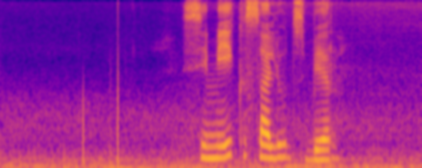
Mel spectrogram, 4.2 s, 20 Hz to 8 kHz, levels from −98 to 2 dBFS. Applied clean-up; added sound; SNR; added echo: none; none; none; none.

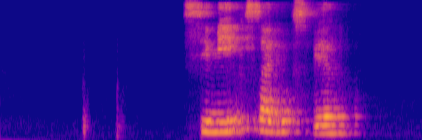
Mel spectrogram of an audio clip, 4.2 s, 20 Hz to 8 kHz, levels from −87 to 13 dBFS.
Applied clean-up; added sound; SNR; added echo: neural mask model DeepFilterNet 3.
